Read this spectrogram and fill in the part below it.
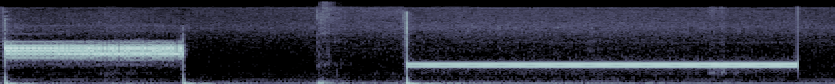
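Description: A two-tone Emergency Alert System attention signal, as used in analog horror, sounds for about a second, breaks off, then returns as a single steady electronic tone held for two seconds before cutting out cleanly.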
